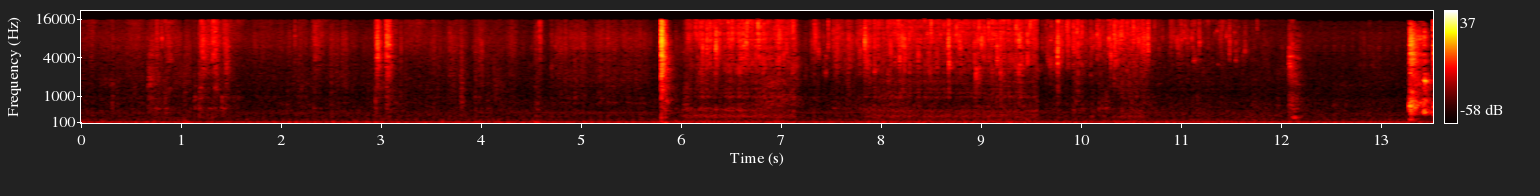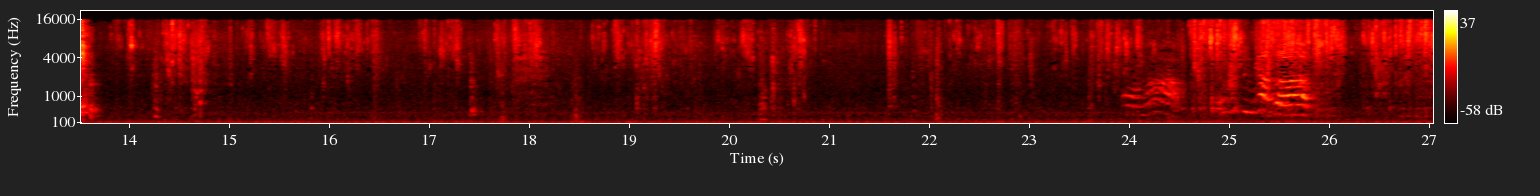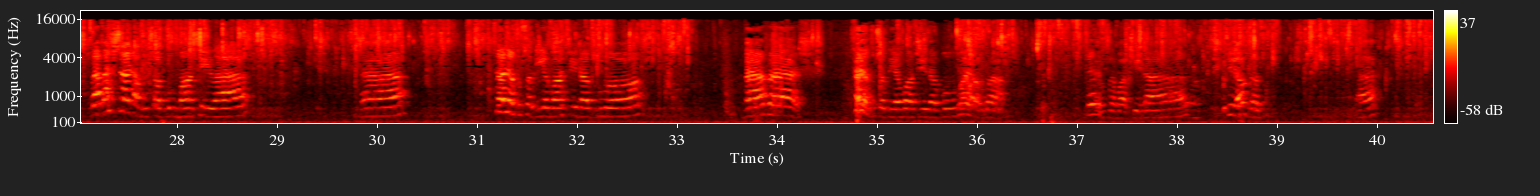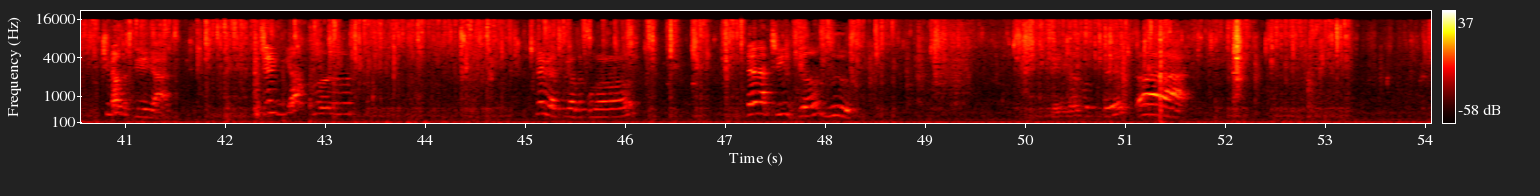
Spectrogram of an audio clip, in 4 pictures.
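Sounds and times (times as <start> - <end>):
water running into a sink: 5.8 - 11.8, 21.6 - 33.3, 33.9 - 54.0
basin being scrubbed: 21.7 - 54.0
child's high-pitched voice: 23.9 - 26.0, 27.1 - 28.8, 29.8 - 30.4, 31.2 - 32.7, 33.6 - 36.4, 37.1 - 39.0, 39.8 - 40.1, 40.8 - 41.5, 42.3 - 43.4, 45.1 - 46.2, 47.2 - 48.4, 50.2 - 51.7.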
